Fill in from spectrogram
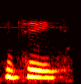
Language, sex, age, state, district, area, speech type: Hindi, female, 18-30, Madhya Pradesh, Gwalior, urban, conversation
